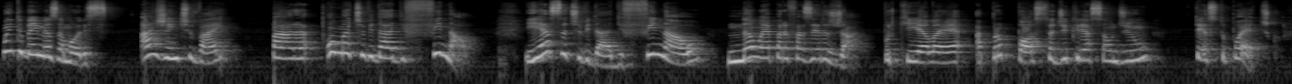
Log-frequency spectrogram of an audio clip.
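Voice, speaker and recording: A woman's voice: high-pitched, lively intonation, a little slow. A Brazilian woman teacher giving a recorded video lesson for adults. She talks in a sing-song way, stretches out words to show rhymes, and keeps checking in with "certo?" and "ok?". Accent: Brazilian Portuguese.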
